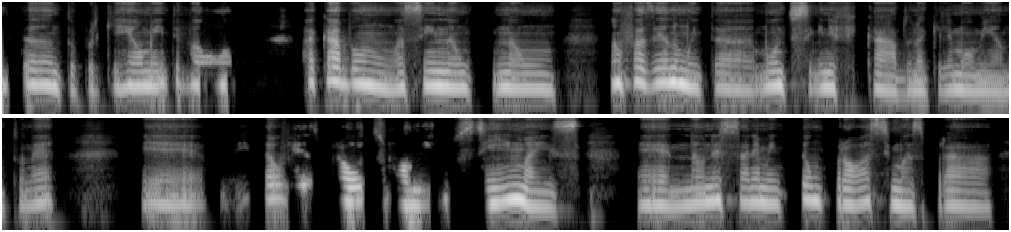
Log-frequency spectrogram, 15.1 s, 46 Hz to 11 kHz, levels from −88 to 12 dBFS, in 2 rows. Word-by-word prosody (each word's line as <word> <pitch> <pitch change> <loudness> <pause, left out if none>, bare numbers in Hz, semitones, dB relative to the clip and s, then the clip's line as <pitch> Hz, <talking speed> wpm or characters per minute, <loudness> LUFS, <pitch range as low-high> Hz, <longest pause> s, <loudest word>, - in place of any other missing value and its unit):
Tanto 195 -5 +1
porque, 175 +6 -13
realmente, 190 +4 +1
vão, 195 -1 -4 0.8
acabam, 205 -5 +4
assim, 190 +2 +2
não 180 -2 +5 0.2
não 170 -2 -2 0.4
não 215 0 +4
fazendo 215 +1 +5
muita 170 -4 +2
muito 185 +4 +1
significado 170 - -3
naquele 150 - -7
momento, 75 - -5
né. 60 - -6 0.7
Eh, 85 -2 -5 0.4
talvez, 215 - -4 0.2
para 200 - +3
outros 190 0 +3
momentos, 165 -1 -1 0.2
sim, 180 +4 +2
mas, 155 -10 +5 0.4
eh, 170 -1 -2
não 165 +3 -2
necessariamente 190 -3 0
tão 205 -1 +2
próximas 175 -5 -3
pra 160 -2 -8
180 Hz, 115 wpm, -21 LUFS, 160-195 Hz, 0.8 s, não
